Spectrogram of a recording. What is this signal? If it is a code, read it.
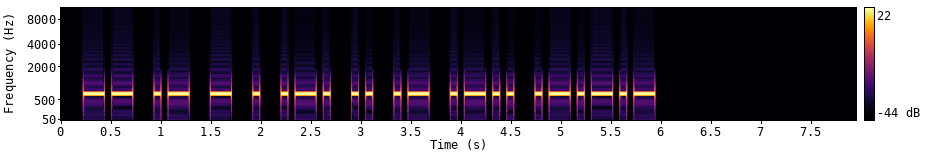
Morse code, heard as a keyed tone, about 17 wpm, 700 Hz. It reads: MATERIAL.
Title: Sentences from Top 1100 Words 17wpm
